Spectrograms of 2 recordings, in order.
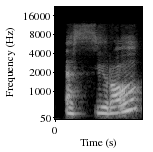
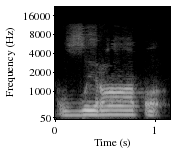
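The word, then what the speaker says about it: الصراط: The word as-sirat is pronounced with a sin. It can also be pronounced with a sad, sirat. It can also be pronounced with the sad zay combination, zirat.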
